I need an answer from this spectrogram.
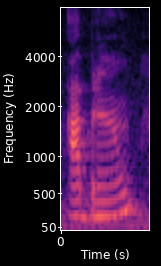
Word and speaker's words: Abrão: sobre isso, só que o nome dele antes era Abrão, se pronunciava Abrão e depois Deus ele altera para Abraão, certo?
